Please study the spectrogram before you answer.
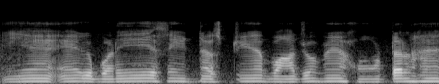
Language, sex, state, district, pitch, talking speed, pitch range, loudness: Hindi, male, Odisha, Nuapada, 140 Hz, 135 wpm, 130-140 Hz, -19 LUFS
